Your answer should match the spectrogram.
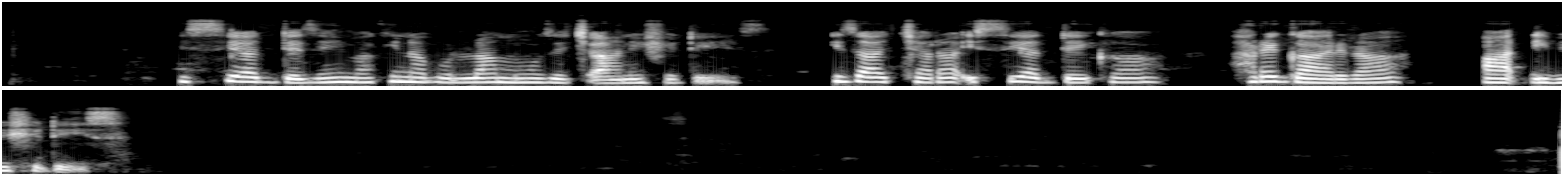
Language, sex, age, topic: Gamo, female, 25-35, agriculture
